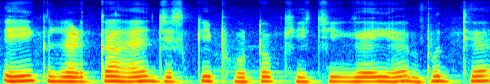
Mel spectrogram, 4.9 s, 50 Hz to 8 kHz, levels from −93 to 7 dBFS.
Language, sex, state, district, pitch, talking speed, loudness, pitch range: Hindi, male, Bihar, Kaimur, 160 Hz, 110 wpm, -13 LUFS, 150-165 Hz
